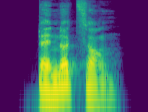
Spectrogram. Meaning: use
- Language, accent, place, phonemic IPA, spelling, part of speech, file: German, Germany, Berlin, /bəˈnʊtsʊŋ/, Benutzung, noun, De-Benutzung.ogg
